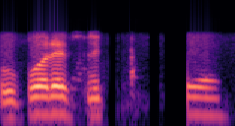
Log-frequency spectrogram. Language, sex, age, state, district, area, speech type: Bengali, male, 18-30, West Bengal, Uttar Dinajpur, rural, conversation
